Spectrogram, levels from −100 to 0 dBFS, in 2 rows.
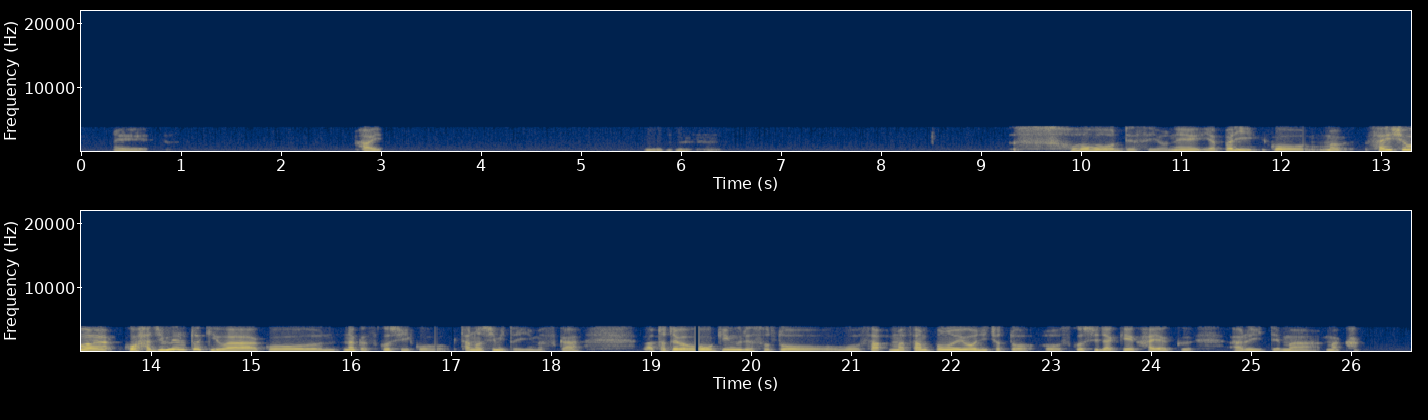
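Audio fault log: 12.22–12.24 s, 16.84–16.86 s, 19.44–19.48 s, 21.60–21.62 s: packet loss filled with silence. The receiver got no data for these stretches and put plain silence in their place. Three holes last 20 ms and the one at 19.44 s lasts 40 ms, which fits 20 ms packets with two dropped in a row. The speech abruptly cuts out and comes back, with hard edges at each hole against the band-limited telephone sound.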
